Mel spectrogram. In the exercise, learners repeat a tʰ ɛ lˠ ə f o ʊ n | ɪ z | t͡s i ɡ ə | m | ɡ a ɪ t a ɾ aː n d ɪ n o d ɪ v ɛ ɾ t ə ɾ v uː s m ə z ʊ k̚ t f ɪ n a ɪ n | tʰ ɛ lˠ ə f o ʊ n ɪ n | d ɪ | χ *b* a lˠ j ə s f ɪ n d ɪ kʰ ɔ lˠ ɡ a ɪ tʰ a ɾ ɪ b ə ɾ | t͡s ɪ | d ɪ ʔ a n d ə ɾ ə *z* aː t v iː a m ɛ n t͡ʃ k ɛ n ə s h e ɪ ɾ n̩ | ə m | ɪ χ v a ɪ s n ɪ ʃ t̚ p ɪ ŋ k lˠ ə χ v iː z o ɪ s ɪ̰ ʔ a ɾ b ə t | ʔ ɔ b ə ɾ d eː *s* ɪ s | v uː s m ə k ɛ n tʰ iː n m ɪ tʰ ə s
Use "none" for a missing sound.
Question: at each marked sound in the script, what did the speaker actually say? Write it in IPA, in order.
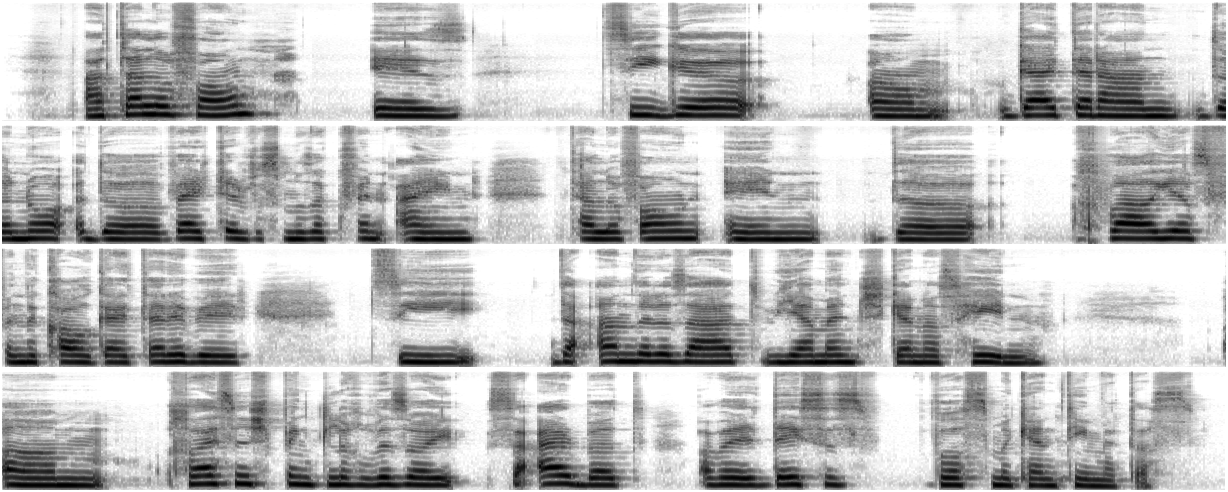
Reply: v, z, s

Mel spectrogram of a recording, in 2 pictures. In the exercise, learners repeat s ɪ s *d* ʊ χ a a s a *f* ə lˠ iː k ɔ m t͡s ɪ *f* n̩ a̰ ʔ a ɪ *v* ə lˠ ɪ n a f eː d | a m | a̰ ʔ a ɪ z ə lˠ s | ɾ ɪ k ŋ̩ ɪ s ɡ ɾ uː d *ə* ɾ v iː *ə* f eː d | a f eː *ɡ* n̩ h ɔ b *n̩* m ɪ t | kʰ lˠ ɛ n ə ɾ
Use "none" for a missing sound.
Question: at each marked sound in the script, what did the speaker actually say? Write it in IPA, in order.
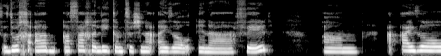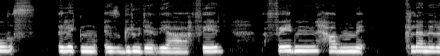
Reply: d, χ, ʃ, z, ə, a, d, m̩

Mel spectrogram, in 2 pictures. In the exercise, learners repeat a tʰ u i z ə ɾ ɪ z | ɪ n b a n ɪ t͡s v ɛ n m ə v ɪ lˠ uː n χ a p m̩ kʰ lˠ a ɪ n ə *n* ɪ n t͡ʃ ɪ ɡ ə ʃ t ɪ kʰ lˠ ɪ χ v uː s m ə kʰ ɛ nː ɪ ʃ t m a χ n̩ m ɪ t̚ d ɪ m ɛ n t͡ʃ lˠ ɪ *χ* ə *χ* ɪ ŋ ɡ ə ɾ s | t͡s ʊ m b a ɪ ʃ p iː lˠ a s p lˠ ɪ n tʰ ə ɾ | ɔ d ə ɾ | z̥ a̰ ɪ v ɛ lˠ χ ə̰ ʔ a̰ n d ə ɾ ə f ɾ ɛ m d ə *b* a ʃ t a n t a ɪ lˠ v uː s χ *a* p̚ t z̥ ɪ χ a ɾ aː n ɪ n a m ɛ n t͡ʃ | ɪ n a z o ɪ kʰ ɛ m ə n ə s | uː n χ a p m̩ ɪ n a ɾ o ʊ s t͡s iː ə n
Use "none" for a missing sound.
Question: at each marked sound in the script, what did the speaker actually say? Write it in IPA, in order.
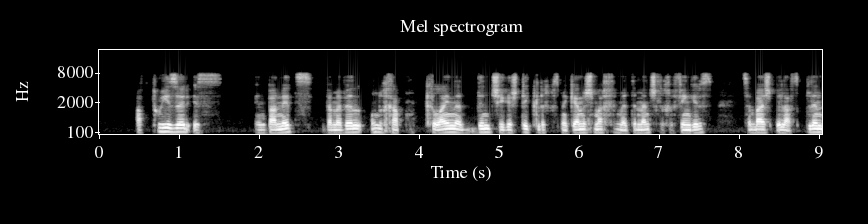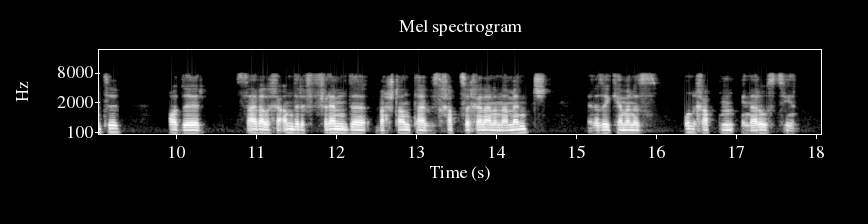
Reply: d, χ, f, b, a

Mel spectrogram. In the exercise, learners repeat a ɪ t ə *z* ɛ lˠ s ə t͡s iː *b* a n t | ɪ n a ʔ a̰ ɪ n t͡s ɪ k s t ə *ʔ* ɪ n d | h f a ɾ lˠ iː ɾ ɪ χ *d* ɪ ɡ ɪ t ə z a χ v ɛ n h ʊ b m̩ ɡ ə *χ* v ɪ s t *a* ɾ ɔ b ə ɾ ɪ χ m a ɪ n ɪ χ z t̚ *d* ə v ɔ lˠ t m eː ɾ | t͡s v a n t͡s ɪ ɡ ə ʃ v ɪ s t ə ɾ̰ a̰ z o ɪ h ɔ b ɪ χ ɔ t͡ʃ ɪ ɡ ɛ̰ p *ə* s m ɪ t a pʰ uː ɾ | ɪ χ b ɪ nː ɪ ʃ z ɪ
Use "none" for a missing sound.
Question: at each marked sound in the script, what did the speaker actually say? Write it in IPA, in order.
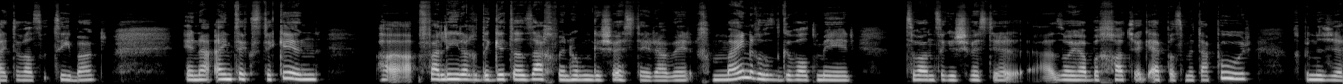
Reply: v, b, k, d, ʃ, ə, ɡ, ə

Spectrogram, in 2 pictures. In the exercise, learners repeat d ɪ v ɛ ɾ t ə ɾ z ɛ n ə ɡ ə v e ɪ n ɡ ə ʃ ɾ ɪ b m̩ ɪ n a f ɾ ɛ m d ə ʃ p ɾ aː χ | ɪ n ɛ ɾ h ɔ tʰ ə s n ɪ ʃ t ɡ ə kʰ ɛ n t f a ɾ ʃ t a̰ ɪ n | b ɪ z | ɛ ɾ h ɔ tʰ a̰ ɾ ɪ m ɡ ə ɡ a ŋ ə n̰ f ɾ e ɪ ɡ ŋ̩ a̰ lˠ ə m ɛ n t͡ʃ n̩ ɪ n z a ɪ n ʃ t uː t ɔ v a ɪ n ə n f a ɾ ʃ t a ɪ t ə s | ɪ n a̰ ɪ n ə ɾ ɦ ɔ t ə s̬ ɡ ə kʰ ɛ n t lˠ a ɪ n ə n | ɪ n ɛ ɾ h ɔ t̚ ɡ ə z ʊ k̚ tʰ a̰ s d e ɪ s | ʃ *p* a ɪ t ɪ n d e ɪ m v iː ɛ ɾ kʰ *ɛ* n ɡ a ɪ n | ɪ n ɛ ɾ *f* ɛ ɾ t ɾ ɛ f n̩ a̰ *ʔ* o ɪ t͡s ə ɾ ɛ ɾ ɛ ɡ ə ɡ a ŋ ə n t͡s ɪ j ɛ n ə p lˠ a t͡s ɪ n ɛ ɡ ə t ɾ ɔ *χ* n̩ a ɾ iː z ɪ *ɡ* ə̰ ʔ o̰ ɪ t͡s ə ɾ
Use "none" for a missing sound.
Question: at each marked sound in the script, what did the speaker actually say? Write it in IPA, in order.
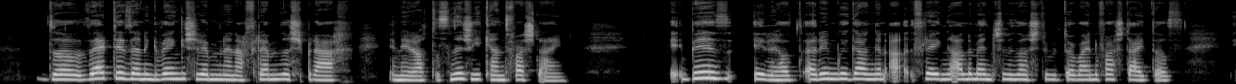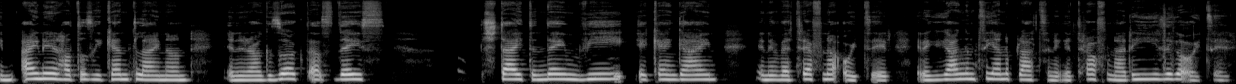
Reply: t, ɛ, v, ʔ, f, ɡ

